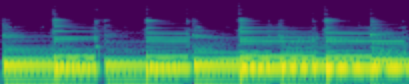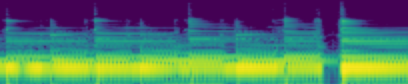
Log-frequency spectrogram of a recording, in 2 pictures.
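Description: Steady plucked guitar strings ring out repeatedly, with the low E string's pitch sliding downward as it is loosened to drop D; no voices, close and clear.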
